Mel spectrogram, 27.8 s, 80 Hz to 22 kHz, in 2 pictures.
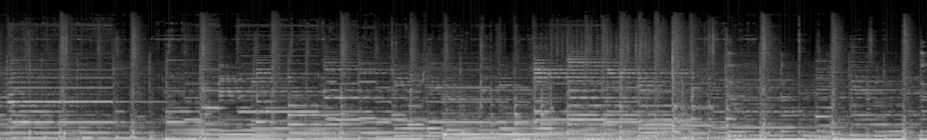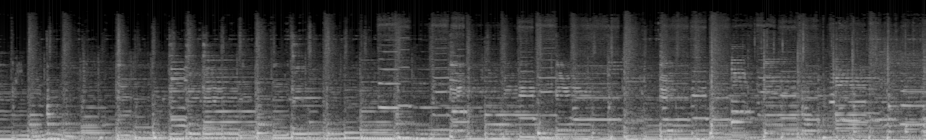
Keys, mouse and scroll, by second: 1.6 click, 2.9 click, 6.2 click, 8.0 click, 9.3 click, 9.4 click, 12.2 click, 14.3 click, 20.4 click, 22.9 click, 25.6 click, 26.8-27.5 scroll down 2, 27.5-27.8 scroll up 2.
